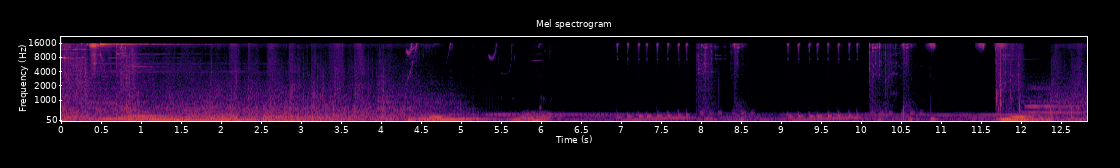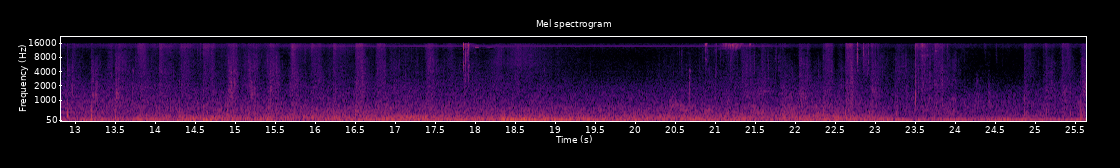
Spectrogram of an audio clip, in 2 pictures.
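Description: Wind howls through a snowstorm outdoors.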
